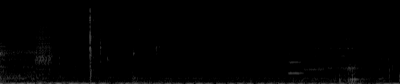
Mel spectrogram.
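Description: Faint scattered clicks and light handling noises over quiet room tone, the clearest click about a second in.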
